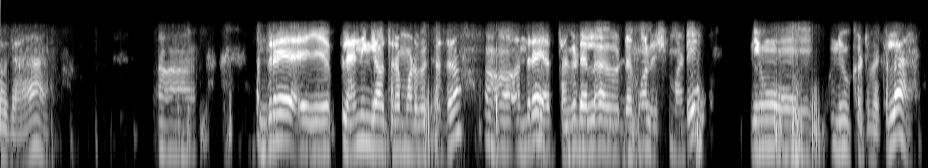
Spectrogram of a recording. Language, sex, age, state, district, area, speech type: Kannada, male, 18-30, Karnataka, Koppal, rural, conversation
